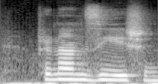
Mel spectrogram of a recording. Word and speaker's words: pronunciation: So when you also articulate this word, pronunciation, that slight z sound is there.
